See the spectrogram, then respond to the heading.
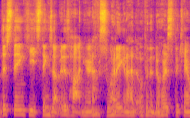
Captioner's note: laughing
